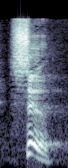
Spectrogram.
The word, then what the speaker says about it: TSU: there's more money and everyone could be happy Sue TSU it's pronounced Su though that's that's a website.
